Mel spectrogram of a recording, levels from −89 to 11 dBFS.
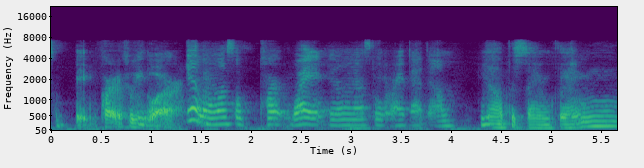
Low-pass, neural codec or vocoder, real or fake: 7.2 kHz; codec, 44.1 kHz, 2.6 kbps, DAC; fake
